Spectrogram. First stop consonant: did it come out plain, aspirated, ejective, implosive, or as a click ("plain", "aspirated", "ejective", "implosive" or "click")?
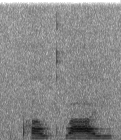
aspirated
